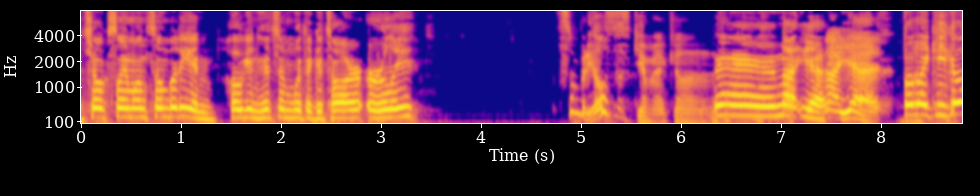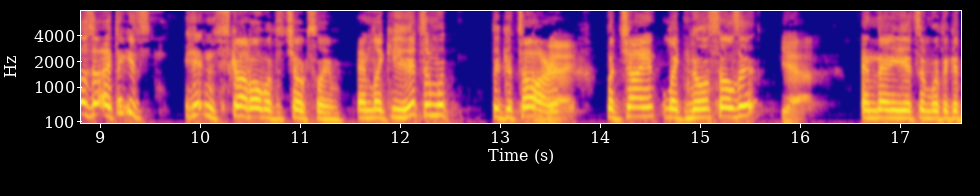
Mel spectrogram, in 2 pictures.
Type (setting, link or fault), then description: setting, inside a vehicle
